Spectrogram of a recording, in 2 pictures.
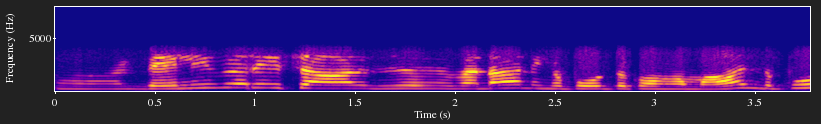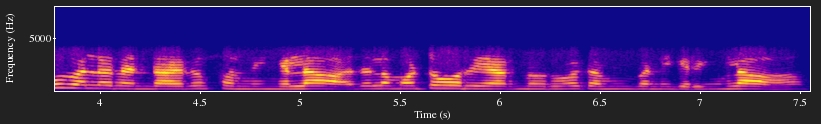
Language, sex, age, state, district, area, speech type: Tamil, female, 18-30, Tamil Nadu, Tiruvarur, rural, conversation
